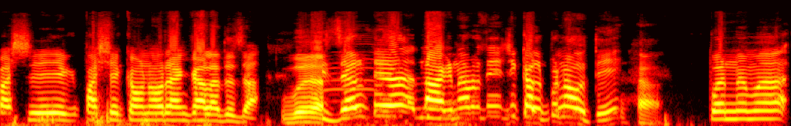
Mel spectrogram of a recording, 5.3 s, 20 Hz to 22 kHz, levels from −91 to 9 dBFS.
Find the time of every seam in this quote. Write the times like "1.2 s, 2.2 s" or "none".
2.2 s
